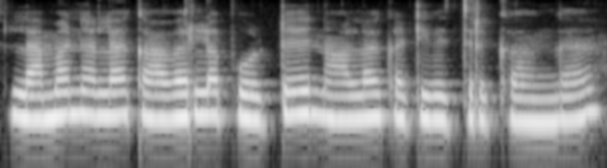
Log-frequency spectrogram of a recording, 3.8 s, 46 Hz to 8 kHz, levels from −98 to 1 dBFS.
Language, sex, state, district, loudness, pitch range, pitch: Tamil, female, Tamil Nadu, Nilgiris, -14 LUFS, 210-230 Hz, 220 Hz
